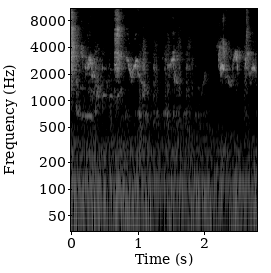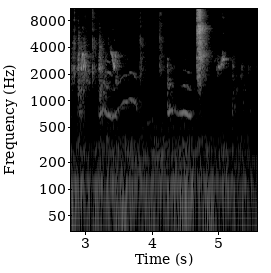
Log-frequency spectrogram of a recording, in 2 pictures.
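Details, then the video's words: Budgerigar chatter, happy and relaxing: scratchy warbles mixed with a few clear, slurred whistles and sharp chirps, plus a short flutter of wings. "Happy and relaxing budgie chatter"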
